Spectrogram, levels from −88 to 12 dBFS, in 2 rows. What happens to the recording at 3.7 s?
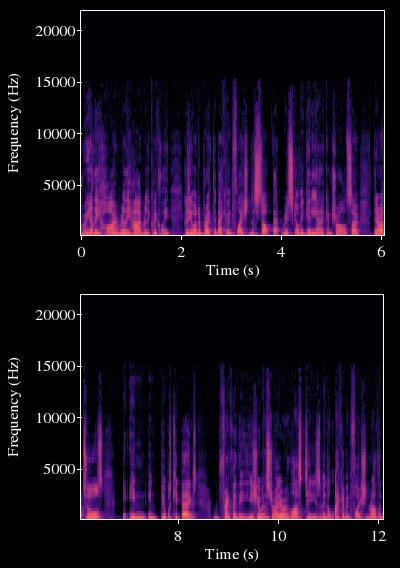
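Nothing goes wrong at 3.7 s; the speech carries on through that moment with no dropout, click, distortion or other fault.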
